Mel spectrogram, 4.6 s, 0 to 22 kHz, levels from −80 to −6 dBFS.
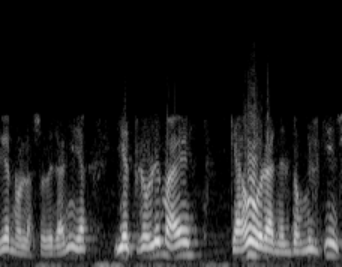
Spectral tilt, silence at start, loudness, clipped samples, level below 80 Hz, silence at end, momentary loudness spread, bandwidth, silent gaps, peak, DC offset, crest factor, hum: -7 dB/octave; 0 s; -26 LUFS; under 0.1%; -56 dBFS; 0 s; 14 LU; 7.4 kHz; none; -12 dBFS; under 0.1%; 14 dB; none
